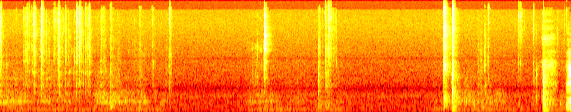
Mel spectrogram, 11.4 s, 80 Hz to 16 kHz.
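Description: Wire cutters snip 18 gauge rose gold tone jewellery wire: a series of small clicks and handling noises, sharp isolated snaps and a louder metallic clack near the end, close and quiet with pauses between.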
